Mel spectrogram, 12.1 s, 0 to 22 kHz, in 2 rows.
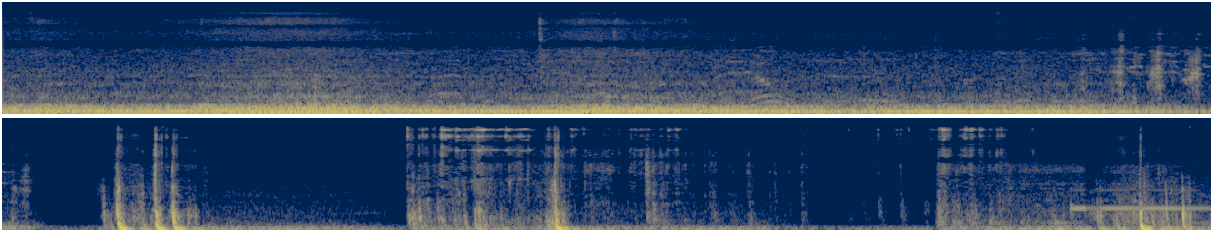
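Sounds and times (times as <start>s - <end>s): metallic jangling rattle: 8.1s - 12.0s.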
